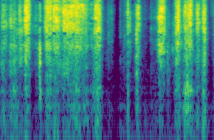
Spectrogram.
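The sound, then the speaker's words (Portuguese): World Cup sticker packets being torn open in Brazil: a run of crisp, crackling paper rips and rustles in uneven bursts, with a brief pause midway, and no voices. “Ah, rasgar o pacotinho e abrir as figurinhas da Copa do Mundo.”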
